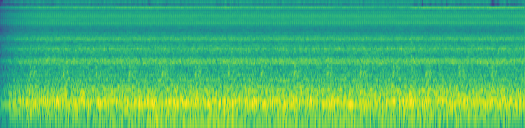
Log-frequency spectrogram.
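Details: Campervan diesel heater running: steady low hum of the heater fan with a faint, even ticking from the fuel pump. Normal running heater.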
